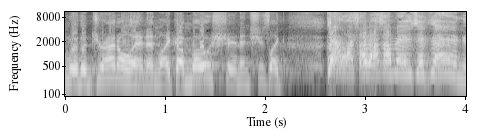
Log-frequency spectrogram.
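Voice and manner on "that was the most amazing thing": put-on high, loud, overwhelmed child's shout; imitated excited yelling. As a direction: yell it like a kid flooded with adrenaline. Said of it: "she's, like, yelling".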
